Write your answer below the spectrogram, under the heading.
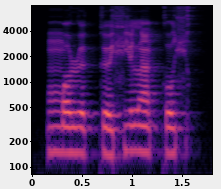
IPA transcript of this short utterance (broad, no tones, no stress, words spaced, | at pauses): mːɔɹøkːø fʲølːãkːoç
